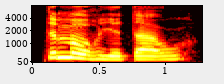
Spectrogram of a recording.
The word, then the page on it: de Morjetau: Bas Rhin; Strasbourg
